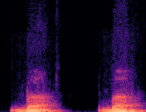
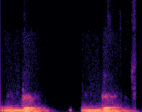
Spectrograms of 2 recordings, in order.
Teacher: Bagaimana bibir kita merapat, kemudian kita apa mendorongnya sehingga ada syiddah, baru kita lepas b. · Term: huruf ba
